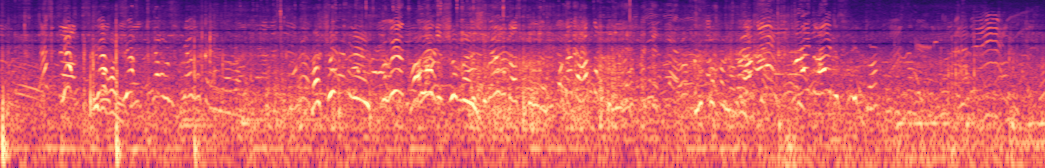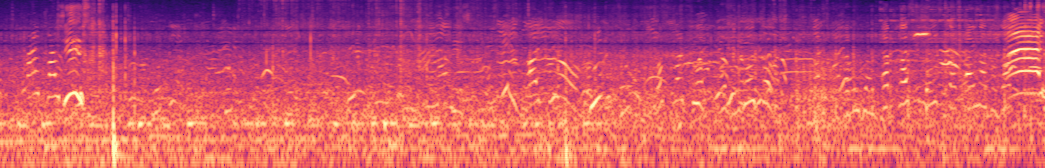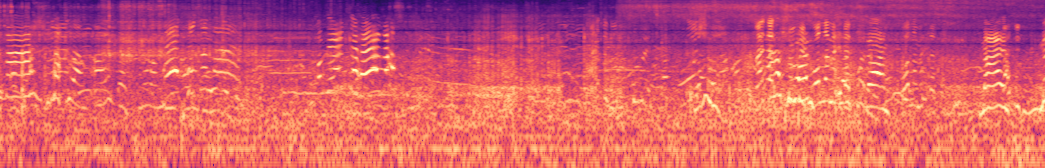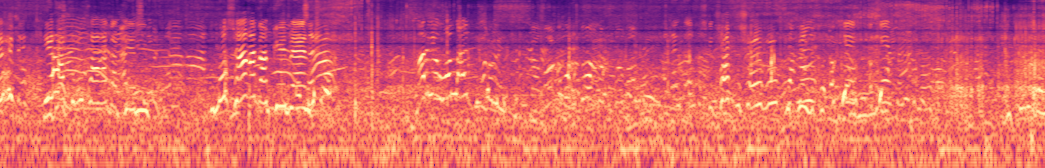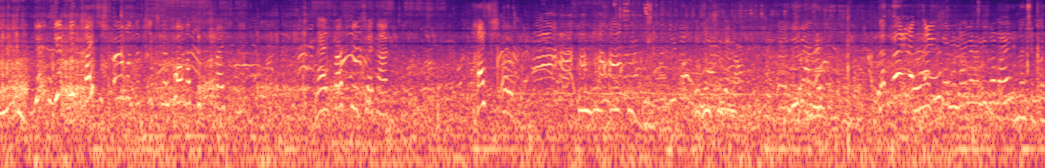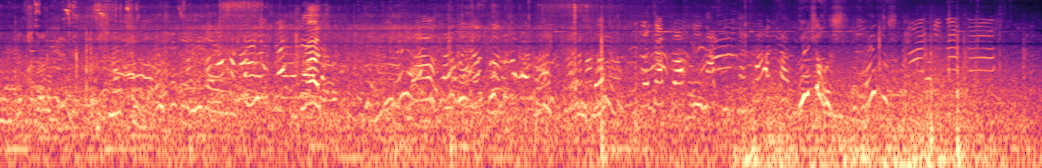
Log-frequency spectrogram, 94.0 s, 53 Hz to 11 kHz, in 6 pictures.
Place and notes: Standort: Auf der ehmaligen Start- und Landebahn, östliches Ende. Blick Richtung Nordwest.
Kurzbeschreibung: Fußballspielende Kinder, Passanten im Gespräch, Radfahrer, Wind.
Field Recording für die Publikation von Gerhard Paul, Ralph Schock (Hg.) (2013): Sound des Jahrhunderts. Geräusche, Töne, Stimmen - 1889 bis heute (Buch, DVD). Bonn: Bundeszentrale für politische Bildung. ISBN: 978-3-8389-7096-7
